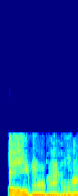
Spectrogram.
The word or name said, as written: aldermanry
